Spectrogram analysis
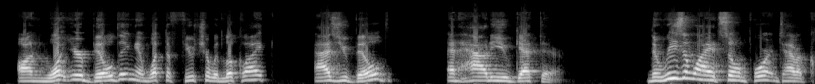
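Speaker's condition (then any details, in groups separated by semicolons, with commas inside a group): No condition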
